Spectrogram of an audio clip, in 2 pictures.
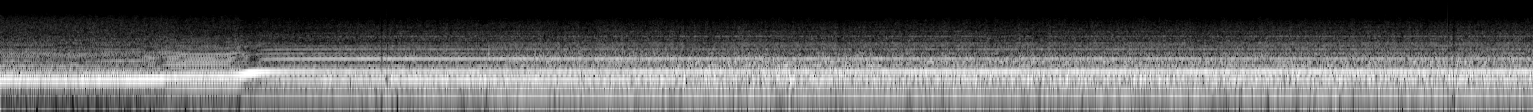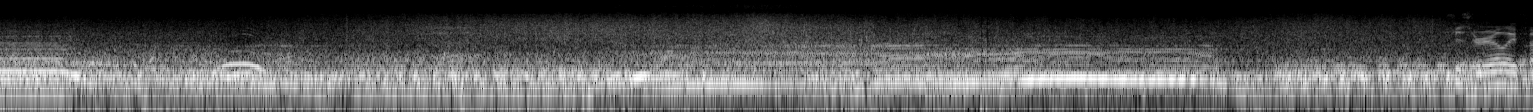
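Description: A repaired jet ski runs fast on choppy water, its engine holding a loud, close, steady drone before the pitch rises and falls as it swerves and bounces over the waves, with wind and spray noise and a voice speaking.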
